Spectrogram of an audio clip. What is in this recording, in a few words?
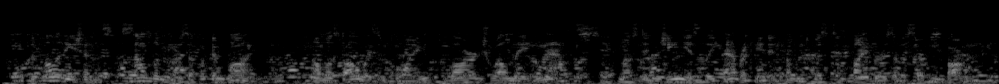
test male synthconv 130ms 1m src; SiSEC08; SiSEC underdetermined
